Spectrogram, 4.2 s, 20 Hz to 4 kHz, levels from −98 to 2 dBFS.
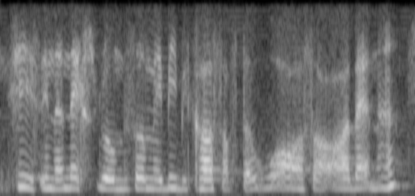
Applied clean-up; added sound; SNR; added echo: none; none; none; none.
